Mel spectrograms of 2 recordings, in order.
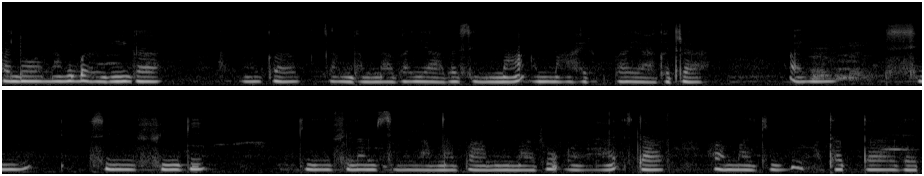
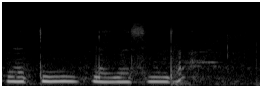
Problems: constant background noise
